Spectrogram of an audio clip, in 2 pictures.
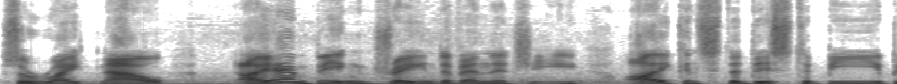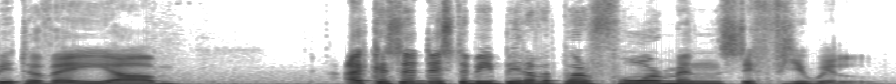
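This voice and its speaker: A man's voice: high-pitched, big pitch swings, normal speed, a bit bright. Norwegian guy w a bit of a british accent, streaming and chatting, voice jumps around a lot, faint hiss. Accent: Norwegian with a British tinge. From Norway. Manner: chatty, self-deprecating, many restarts. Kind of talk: casual gameplay livestream chat.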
